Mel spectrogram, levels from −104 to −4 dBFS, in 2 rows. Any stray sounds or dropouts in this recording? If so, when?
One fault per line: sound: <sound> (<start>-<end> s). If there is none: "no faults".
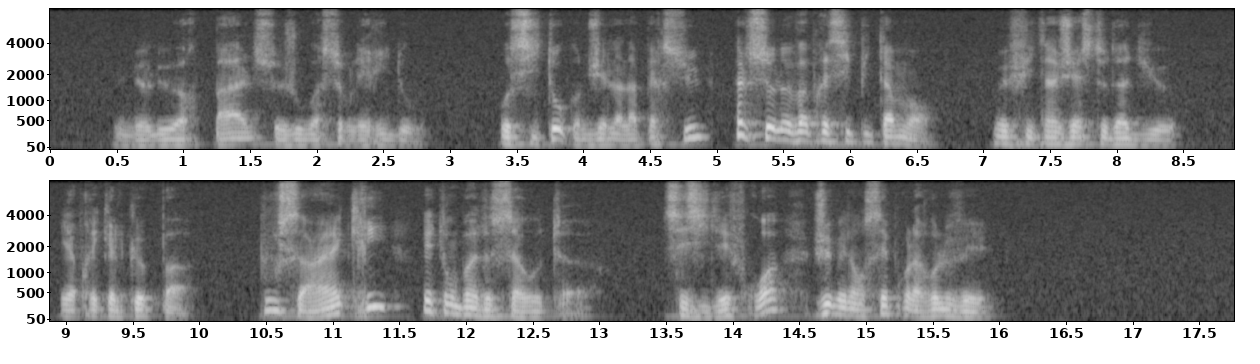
no faults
